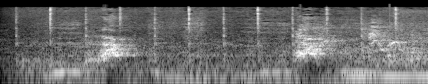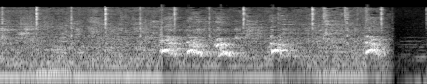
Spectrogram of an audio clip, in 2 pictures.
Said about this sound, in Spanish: Un suceso también importante que resaltó el testigo tiene que ver con las mascotas de los vecinos, que comenzaron a ladrar insistentemente, posiblemente debido a la presencia de las luces en esos momentos.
